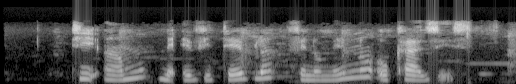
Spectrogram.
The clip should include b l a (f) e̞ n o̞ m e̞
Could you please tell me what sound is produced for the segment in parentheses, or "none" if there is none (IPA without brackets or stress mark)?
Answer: f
